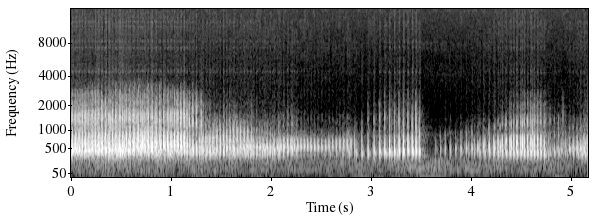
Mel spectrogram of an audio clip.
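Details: Common frogs in a garden pond, recorded at night, give a soft, low purring croak, with calls running together into a steady murmur; their numbers grow each year.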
